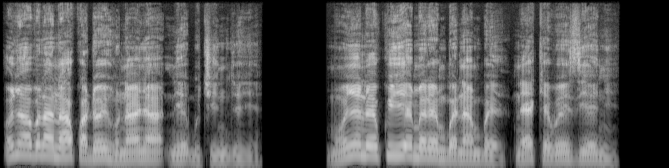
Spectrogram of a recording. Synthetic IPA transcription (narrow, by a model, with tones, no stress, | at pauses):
o˦ɲe˦ɔ˦bʊ˦la˦na˨a˦kʷa˨do˦i˦ɦʊ˨na˦ɲa˦ne˨e˦ɡ͡bu˨t͡ʃi˨˦n̩˦di˦ɦjḛ˨ | m˨o˦ɲe˦ne˦kʷu˦i˦ɦe˦me˨ɾe˨ŋ͡m̩˨ɡ͡be˨na˨ŋ͡m̩˨ɡ͡be˨ne˦ke˨we˦zi˦e˦ɲḭ˨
